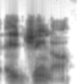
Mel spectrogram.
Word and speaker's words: Aegina: While Ahigena, as I would pronounce it, or some people might say Aegina, and that's a name similar to the name of the Sea, but it's Aegina in our edition of Rawlinson's Herodotus.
